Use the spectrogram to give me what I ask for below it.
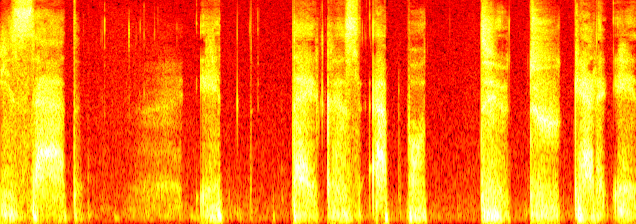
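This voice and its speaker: Whispering very slowly, a woman is heard in a dry, close sound with no echo over noticeable background noise. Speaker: ASMR creator learning English. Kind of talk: ASMR story reading. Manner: whispered, soft, slow.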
